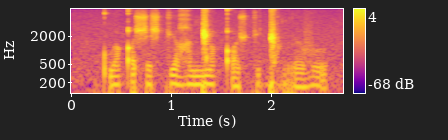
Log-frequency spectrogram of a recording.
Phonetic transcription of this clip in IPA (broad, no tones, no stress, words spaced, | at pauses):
kʷʼɐ qʼəʃɐʃkʲɐʁe ŋ͡ǁʊ qʼuʃkʲə ɡ͡ǁurəvʊ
